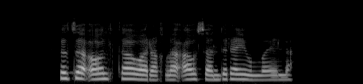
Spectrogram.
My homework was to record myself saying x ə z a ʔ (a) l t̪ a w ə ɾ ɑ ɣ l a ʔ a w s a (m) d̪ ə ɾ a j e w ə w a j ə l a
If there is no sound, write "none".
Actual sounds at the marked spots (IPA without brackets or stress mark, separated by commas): ɑ, n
